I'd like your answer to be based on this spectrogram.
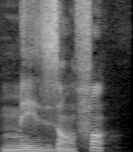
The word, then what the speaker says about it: mes enfants: And it ends in an S. So normally the S is silent, but when it's followed by a vowel, it becomes mes, in this case, mes enfants.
